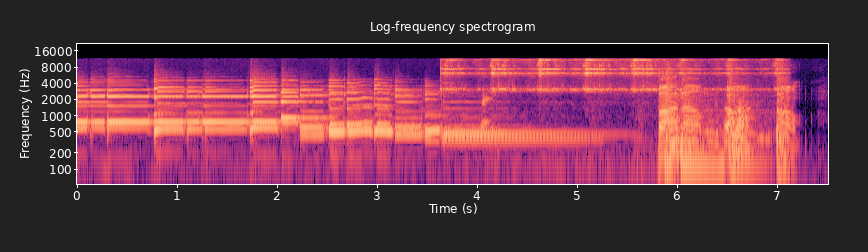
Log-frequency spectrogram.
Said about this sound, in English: Which Christmas song starts with this riff? Take a listen.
